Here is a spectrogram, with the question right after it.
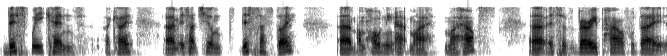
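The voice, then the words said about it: Out of breath while talking. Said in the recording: “I'm out of breath, I'm walking around too much.”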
